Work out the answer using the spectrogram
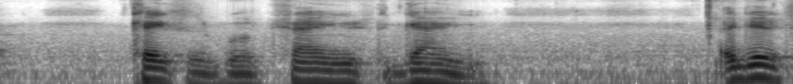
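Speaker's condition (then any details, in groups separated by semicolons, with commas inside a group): Slurred speech; still slurs words occasionally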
